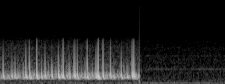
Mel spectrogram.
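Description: Police radio transmission, garbled and crackly with no clear words, that cuts off with a click about one and a half seconds in, leaving only faint radio hiss.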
